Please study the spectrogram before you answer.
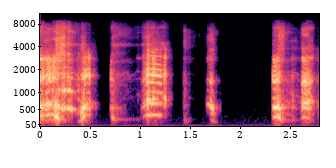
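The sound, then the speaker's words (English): A man coughs and clears his throat in several rough, irregular bursts separated by short pauses, loud and alone. “Oh my God, did he just cough?”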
